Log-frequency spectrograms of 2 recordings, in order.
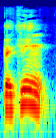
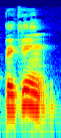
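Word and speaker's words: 北京: 참고적인 사항이에요 요거 북경이 중국에서도 베이징을 말하는 일본에서이 발음을 베킹 이때는 킹 발음입니다 베킹 베킹 이걸 언급하는 이유는 간혹 요런게 보이 있습니다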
